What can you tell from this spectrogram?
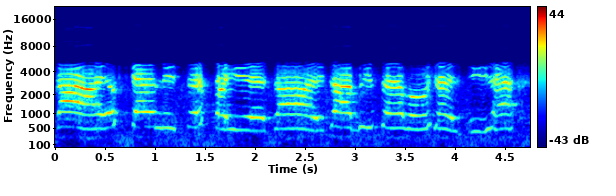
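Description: A young girl singing a children's poem in short, held sung phrases.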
